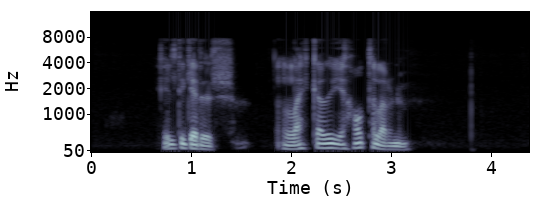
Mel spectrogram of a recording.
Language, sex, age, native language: Icelandic, male, 30-39, Icelandic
